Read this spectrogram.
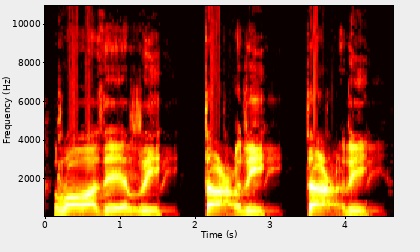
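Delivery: ری drawn out with a thin light r; slow light ra. Shown as a demonstration. Teacher spelling a light را for pupils. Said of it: "را کو باریک پڑھیں گے".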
